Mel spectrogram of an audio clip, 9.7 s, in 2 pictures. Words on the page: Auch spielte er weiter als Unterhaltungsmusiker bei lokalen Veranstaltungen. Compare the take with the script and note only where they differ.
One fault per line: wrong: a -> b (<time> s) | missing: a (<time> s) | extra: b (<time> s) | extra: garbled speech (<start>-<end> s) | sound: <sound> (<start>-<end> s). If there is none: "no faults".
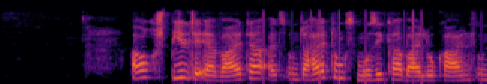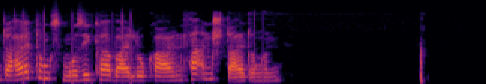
extra: Unterhaltungsmusiker bei lokalen (4.8 s)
